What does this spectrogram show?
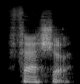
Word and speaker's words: fascia: also connective tissue and this is one you don't hear too much about fashio that's spelled FAS CIA which connects muscles to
